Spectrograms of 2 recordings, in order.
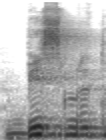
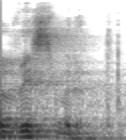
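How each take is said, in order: First: विस्मृत said "bismrit", higher pitch; mistaken b opening. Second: विस्मृत said "vismrit"; correct v opening. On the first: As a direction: start विस्मृत on b instead of v. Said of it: "ये विस्मृत हो गया". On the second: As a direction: start विस्मृत on a clear v. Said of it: "जबकि होता है". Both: Shown as a demonstration.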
